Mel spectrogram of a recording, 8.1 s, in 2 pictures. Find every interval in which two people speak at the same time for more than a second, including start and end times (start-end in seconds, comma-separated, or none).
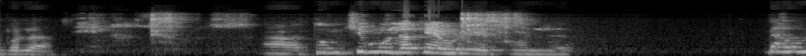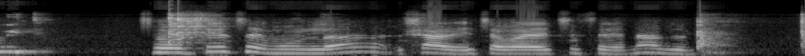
none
